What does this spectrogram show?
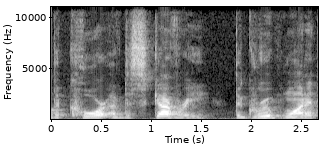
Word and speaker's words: Corps: area often called the Corps yes I know that's not how it looks but I promised that P is silent often called the Corps of Discovery the group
